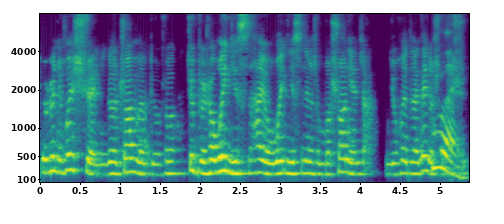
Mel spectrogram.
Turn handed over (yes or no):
yes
